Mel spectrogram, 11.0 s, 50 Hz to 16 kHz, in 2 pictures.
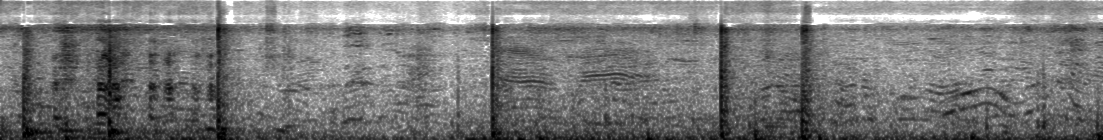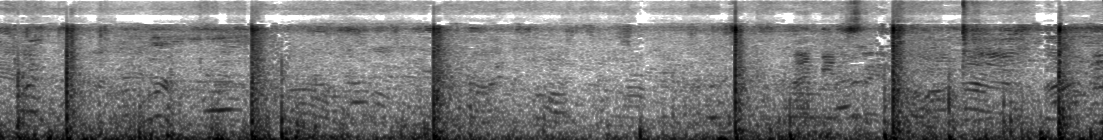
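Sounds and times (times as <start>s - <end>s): fireworks bangs: 0.0s - 11.0s.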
